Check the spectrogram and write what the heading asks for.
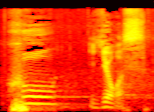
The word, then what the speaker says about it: huios: you want to try who yours who yours so yeah who yours you pronounce it you'll be like h-u-y-o-s who yours but that will be the Greek pronunciation okay Julio's who use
